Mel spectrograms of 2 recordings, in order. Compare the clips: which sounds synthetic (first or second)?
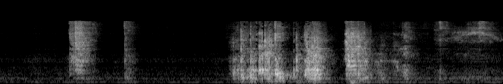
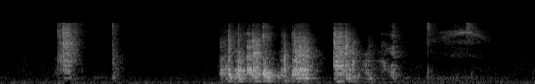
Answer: first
